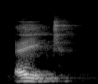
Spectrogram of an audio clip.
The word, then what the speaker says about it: eitt: Their word for the number one is spelled E-I-T-T. And guess what it sounds like when you say it? Eight.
